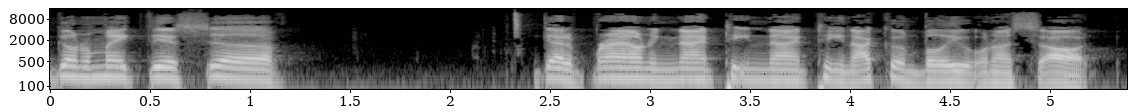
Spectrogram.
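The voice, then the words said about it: Put-on Southern US accent. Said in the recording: “they got a southern accent.”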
